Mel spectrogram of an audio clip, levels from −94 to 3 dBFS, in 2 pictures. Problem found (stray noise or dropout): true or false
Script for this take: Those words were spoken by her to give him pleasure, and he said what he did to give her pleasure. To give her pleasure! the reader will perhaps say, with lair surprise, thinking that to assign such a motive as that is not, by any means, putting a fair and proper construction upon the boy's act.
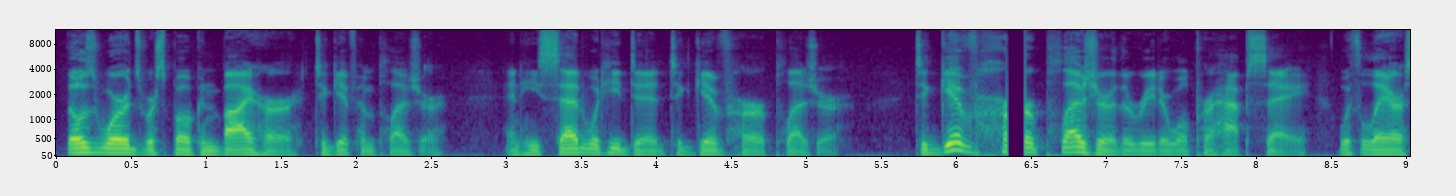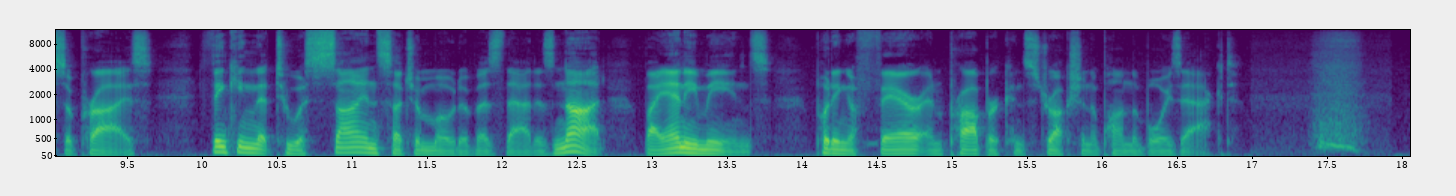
true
